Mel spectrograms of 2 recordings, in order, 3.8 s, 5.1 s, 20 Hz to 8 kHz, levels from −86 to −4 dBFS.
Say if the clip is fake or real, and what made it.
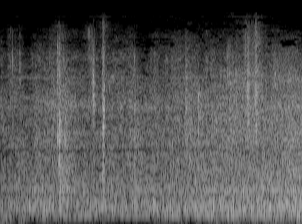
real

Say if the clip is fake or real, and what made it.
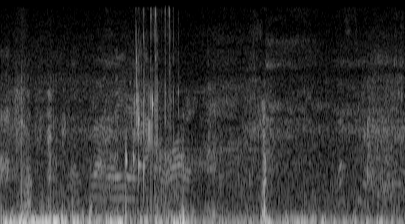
real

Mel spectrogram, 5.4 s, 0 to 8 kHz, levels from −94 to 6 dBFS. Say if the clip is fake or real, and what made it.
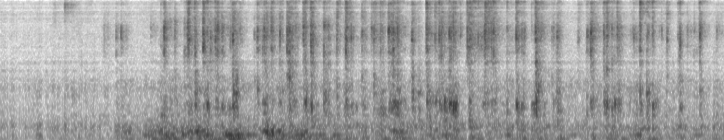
fake, autoencoder, DAC-VAE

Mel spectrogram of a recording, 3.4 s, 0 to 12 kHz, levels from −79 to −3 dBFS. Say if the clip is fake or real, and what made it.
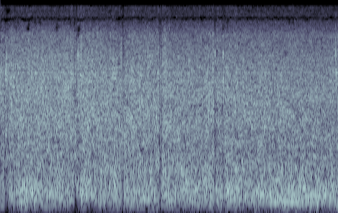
fake, vocoder, Vocos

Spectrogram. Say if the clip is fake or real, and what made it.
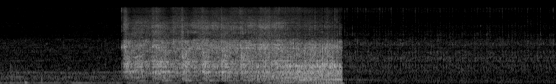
fake, codec, DAC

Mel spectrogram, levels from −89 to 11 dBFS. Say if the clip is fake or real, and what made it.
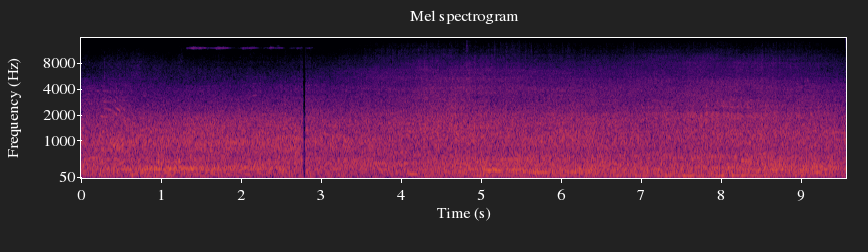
real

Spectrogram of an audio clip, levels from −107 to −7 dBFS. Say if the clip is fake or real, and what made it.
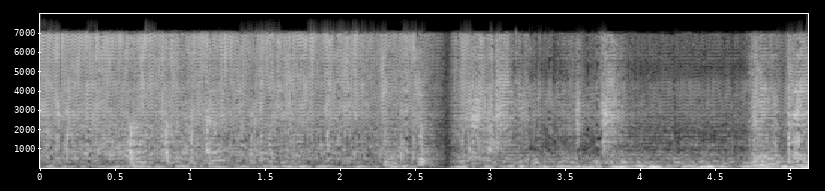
fake, vocoder, BigVGAN v2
